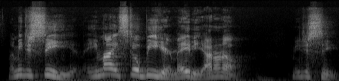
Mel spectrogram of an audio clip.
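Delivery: getting farther from the microphone; walking away from mic. Real, not acted. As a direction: voice fading off as he leaves the mic. Streamer walks away from mic.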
